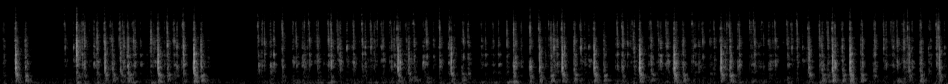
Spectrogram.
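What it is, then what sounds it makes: Mechanical keyboard. Very fast fingertip typing on a black plastic mechanical keyboard with clicky switches produces a dense stream of sharp, bright clicks with almost no low end. The rapid bursts stop briefly twice near the start, then keep going without a break to the end.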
